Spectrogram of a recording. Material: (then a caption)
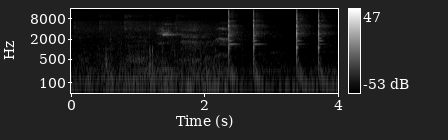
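Rock. A hammer strikes a boulder four times, each hit a sharp, bright click that dies away almost at once with little ring. The boulder proves dull and non-ringing and is passed over, after a quiet stretch of faint outdoor background.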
